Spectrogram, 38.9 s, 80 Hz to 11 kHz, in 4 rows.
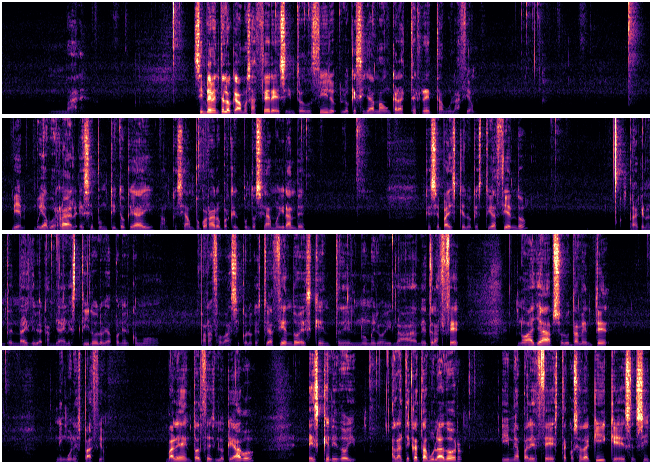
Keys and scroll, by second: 2.6 BackSpace, 4.9 space, 9.4 BackSpace, 12.7 BackSpace, 15.0 BackSpace, 36.2 Tab.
